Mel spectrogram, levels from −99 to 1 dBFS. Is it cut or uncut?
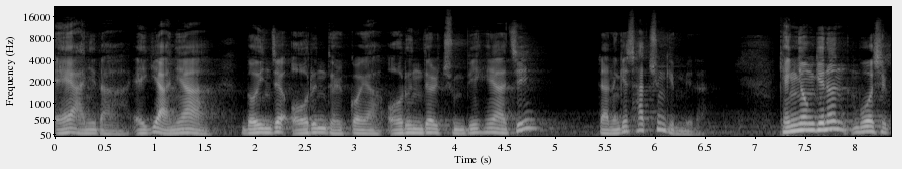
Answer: uncut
